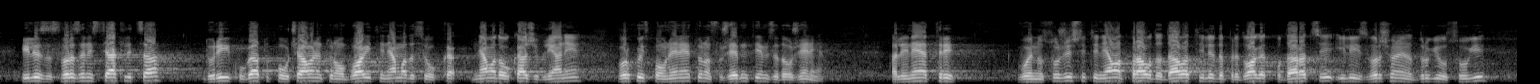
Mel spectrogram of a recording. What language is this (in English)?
Bulgarian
